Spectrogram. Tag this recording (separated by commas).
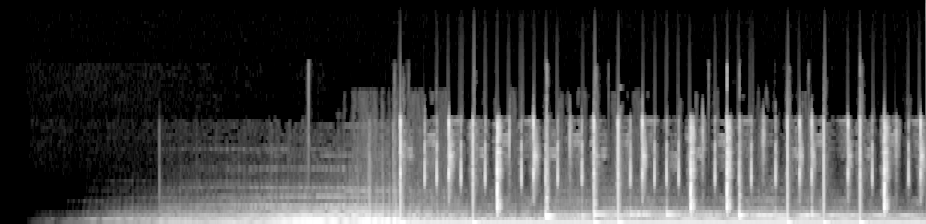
Music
